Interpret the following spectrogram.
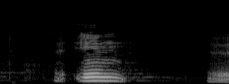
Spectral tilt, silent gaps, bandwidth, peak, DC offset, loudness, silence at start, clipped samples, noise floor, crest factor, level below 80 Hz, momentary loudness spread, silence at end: -8 dB/octave; none; 7 kHz; -14 dBFS; under 0.1%; -30 LUFS; 0.55 s; under 0.1%; -66 dBFS; 20 dB; -74 dBFS; 22 LU; 0 s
